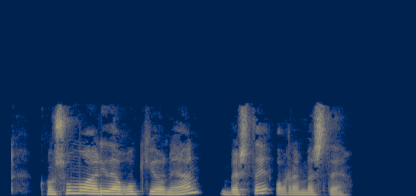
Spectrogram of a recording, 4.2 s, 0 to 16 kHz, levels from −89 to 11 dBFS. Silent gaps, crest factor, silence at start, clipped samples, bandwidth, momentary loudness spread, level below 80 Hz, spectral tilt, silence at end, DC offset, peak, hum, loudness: 2.04-2.20 s; 16 dB; 0.45 s; under 0.1%; 7.8 kHz; 11 LU; -66 dBFS; -4.5 dB/octave; 0.7 s; under 0.1%; -6 dBFS; none; -21 LUFS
